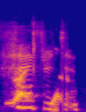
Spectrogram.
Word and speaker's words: hydrogen: Hydrogen. The emphasis is the emphasis is on the first syllable.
